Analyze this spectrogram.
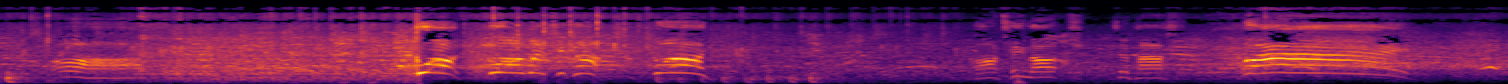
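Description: A large crowd of fans chants and sings loudly in an open stadium.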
